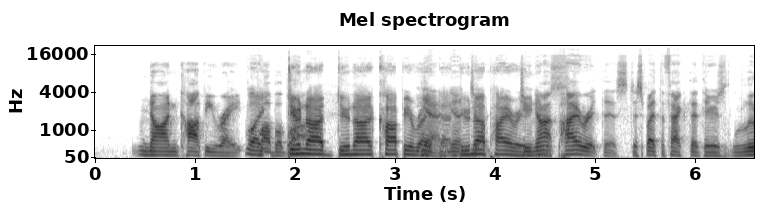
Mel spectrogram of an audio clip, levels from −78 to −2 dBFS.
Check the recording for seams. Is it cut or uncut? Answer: uncut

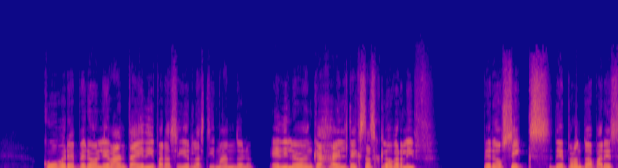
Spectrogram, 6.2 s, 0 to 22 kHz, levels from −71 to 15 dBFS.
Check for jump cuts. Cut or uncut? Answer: cut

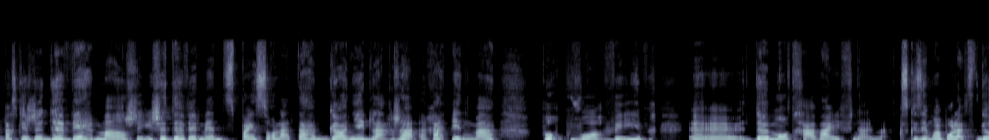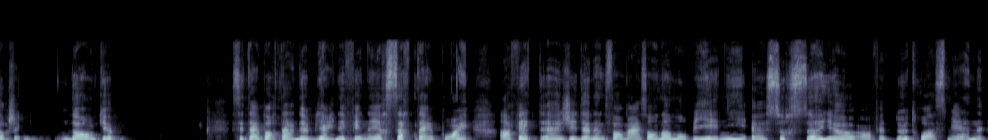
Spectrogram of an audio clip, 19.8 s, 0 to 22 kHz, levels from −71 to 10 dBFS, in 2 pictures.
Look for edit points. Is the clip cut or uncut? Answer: cut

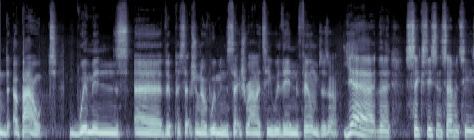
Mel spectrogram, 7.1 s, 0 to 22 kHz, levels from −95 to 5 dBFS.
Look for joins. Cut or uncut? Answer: cut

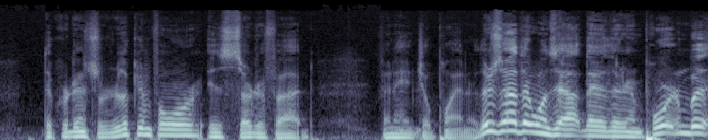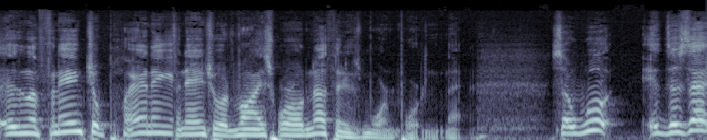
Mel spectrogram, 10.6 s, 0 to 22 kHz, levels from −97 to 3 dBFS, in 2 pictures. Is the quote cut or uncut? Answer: cut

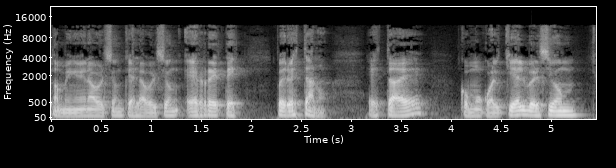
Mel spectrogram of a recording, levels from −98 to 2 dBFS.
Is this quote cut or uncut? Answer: cut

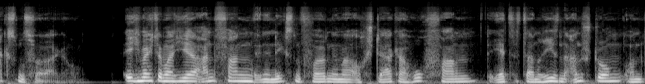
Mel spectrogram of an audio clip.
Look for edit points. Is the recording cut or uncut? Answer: cut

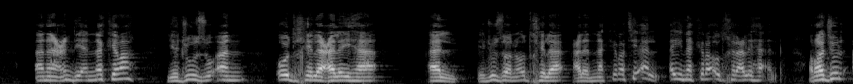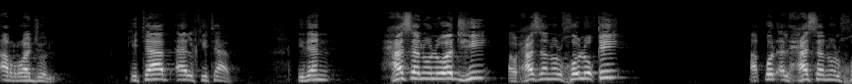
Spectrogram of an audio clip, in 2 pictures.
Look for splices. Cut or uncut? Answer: uncut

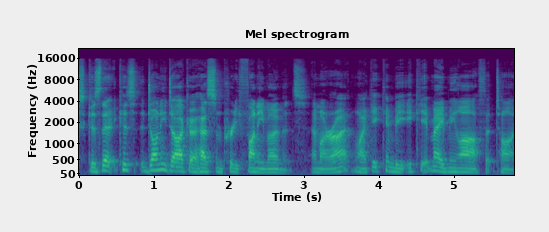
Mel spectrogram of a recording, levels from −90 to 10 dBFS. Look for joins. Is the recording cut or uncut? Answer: uncut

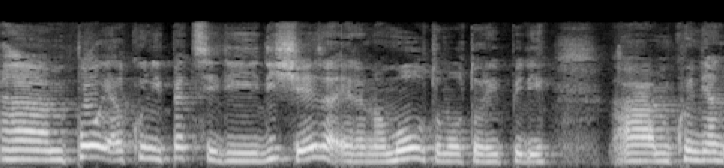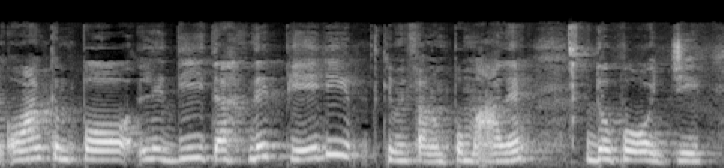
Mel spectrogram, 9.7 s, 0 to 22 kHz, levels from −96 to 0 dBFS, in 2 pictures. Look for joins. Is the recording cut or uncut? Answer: uncut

